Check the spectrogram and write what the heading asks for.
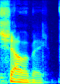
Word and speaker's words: Chalamet: If you want to watch a good Timothée Chalamet movie, I still don't know that that's actually how you pronounce his name. I guess it probably is. It can't be Chalamet. – Chalamet, right? – Chalamet. There you go.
